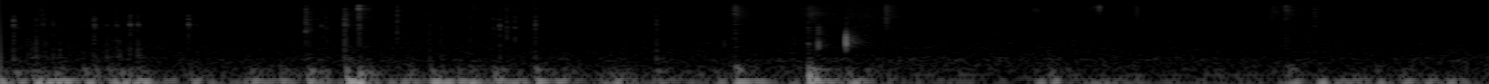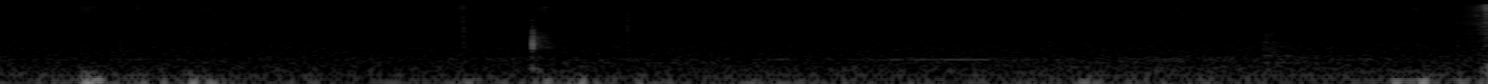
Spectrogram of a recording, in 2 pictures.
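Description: A small, solid, translucent blue faceted gemstone soap bar, unwrapped and held in the hand, is tapped and scratched with long nails. Soft, irregular clicks and scratches come through over a muffled, low-heavy rumble at a fairly quiet level, with brief bright ticks here and there.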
